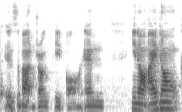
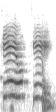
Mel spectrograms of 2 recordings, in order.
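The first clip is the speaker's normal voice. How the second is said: put-on piercingly high, loud Spanish-accented kid; squealed realization in a little Spanish accent; kid's Spanish accent; 15 dB louder than usual. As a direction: imitate a thrilled child with a Spanish accent. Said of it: "they have that Spanish accent".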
